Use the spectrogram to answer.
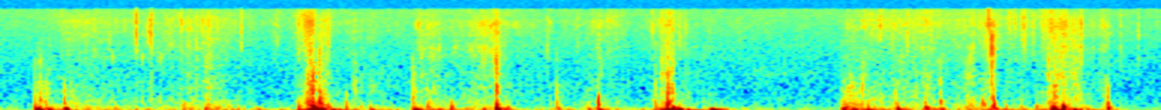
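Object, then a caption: Faux leather cosmetics bag. Fingers with long green nails tap and pat the red top of a round, hollow faux leather cosmetics bag with a microphone inside, after hands handle its sides. The taps come as deep, muffled, boomy thumps at an uneven pace, each dying away almost at once, with a brief silent gap before a final cluster.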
